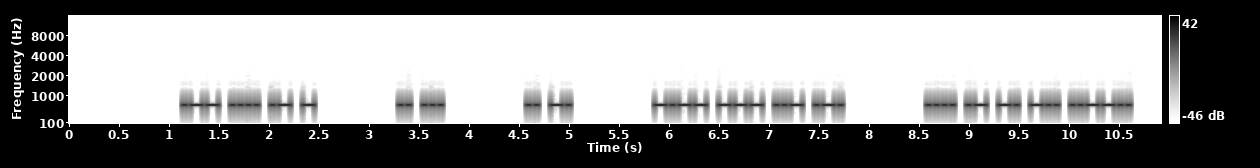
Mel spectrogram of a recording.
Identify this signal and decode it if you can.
Morse code, heard as a keyed tone, about 30 wpm, 700 Hz. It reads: WHAT IS IN YOUR HAND?
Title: 3x Word-Spacing - Sentences from Top 200 Words - 30wpm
